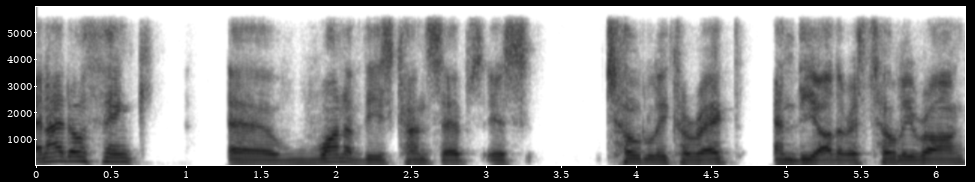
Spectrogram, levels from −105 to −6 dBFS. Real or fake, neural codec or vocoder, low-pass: real; none; 5.4 kHz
